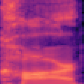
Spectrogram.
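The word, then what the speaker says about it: Cahr: And there's a new demo for the game that's going to be coming out called Car. It's spelled C A H R cuz you use your voice to like scream a car.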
